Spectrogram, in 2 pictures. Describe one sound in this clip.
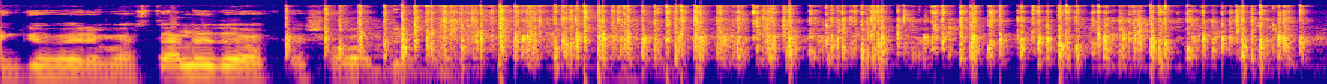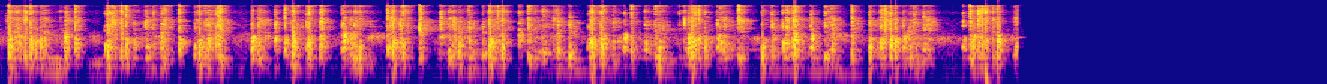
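A group of young men clap their hands.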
